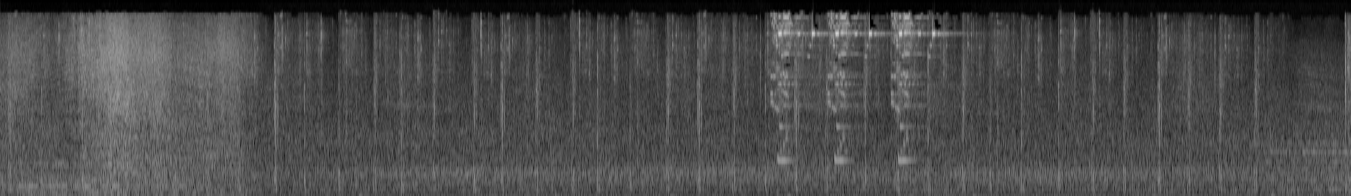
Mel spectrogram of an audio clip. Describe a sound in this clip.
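Footsteps of a game character patter on stone.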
